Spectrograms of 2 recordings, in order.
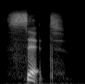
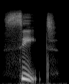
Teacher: Sit, short i, mouth relaxed. Seat, long e, corners of your mouth spread, like a smile. >> Like you're smiling and saying it at the same time.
